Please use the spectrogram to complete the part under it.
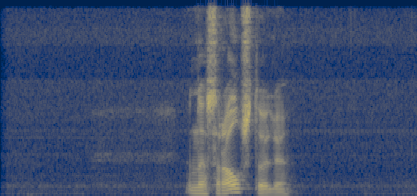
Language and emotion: Russian, neutral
